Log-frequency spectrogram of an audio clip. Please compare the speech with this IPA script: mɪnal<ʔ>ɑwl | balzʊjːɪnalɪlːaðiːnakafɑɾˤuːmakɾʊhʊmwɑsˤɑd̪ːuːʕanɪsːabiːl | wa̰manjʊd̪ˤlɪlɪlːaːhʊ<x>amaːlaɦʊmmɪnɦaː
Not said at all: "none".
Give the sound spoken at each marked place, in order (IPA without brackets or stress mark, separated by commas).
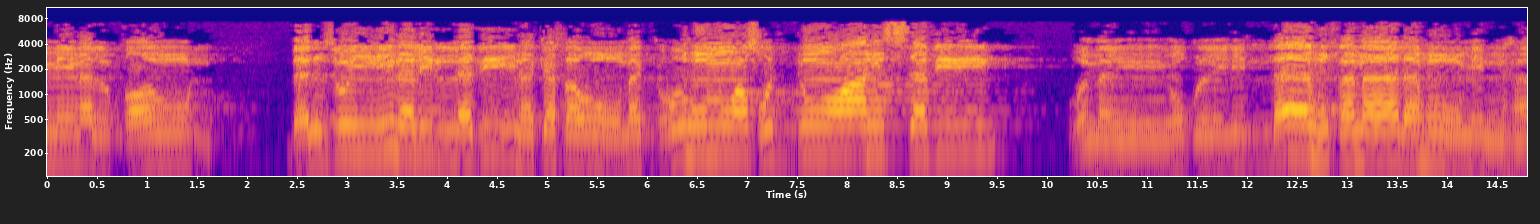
q, f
